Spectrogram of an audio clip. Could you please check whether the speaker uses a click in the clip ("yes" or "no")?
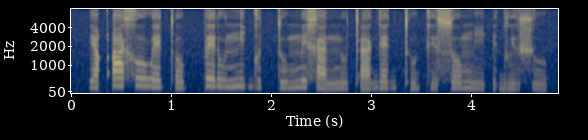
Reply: no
